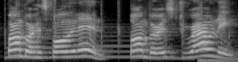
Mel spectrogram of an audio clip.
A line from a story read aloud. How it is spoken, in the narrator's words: he cried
